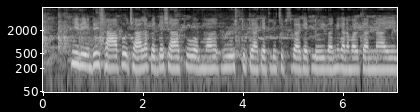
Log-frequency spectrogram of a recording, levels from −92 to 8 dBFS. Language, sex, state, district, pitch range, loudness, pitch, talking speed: Telugu, female, Andhra Pradesh, Chittoor, 190-210 Hz, -16 LUFS, 200 Hz, 100 wpm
